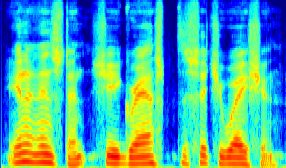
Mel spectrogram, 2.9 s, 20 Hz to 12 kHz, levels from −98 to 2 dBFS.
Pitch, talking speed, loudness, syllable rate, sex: 135 Hz, 145 wpm, -16 LUFS, 4.0 syllables/s, male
